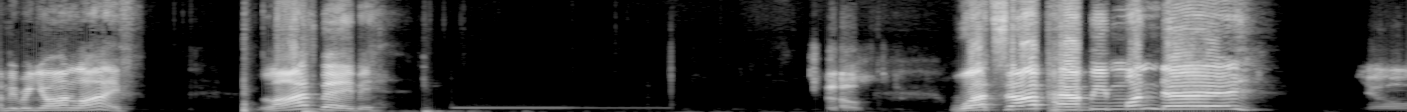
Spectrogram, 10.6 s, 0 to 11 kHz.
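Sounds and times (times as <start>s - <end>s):
speech: 0.0s - 1.1s, 1.9s - 3.0s, 6.2s - 9.5s
phone line electronic ringback tone: 3.3s - 5.0s.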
